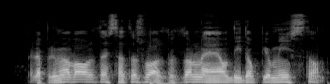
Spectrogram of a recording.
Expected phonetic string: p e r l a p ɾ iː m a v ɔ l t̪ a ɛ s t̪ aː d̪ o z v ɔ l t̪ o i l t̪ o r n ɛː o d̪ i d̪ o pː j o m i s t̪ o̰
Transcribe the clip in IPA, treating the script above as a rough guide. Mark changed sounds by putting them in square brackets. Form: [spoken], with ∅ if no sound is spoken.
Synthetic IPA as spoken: p e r l a p ɾ iː m a v ɔ l t̪ a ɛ s t̪ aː [t̪] o z v ɔ l t̪ o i l t̪ o r n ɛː o d̪ i d̪ o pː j o m i s t̪ o̰

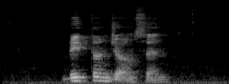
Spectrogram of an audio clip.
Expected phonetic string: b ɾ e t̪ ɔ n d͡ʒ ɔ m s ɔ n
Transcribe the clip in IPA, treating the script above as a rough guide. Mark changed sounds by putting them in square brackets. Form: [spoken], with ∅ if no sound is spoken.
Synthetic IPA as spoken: b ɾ [i] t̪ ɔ n d͡ʒ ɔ [n] s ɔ n

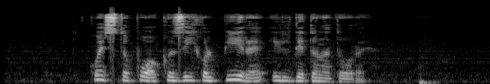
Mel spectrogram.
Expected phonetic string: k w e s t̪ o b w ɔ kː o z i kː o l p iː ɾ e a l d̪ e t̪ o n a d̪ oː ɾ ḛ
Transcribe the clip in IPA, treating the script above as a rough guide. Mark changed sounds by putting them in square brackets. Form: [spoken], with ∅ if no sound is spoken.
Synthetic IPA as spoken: k w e s t̪ o [p] w ɔ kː o z i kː o l p iː ɾ e [i] l d̪ e t̪ o n a [t̪] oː ɾ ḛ

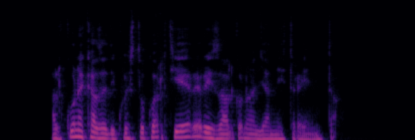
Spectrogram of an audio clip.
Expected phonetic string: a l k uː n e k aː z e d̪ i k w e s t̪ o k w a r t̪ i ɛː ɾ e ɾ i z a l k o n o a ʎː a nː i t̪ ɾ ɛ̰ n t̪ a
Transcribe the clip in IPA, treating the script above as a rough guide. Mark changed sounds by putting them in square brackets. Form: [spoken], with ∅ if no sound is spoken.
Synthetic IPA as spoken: a l k uː n e k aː z e d̪ i k w e s t̪ o k w a r t̪ [j] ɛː ɾ e ɾ i z a l [ɡ] o n o a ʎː a nː i t̪ ɾ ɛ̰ n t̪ a

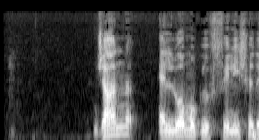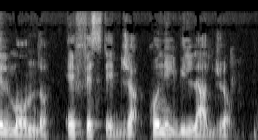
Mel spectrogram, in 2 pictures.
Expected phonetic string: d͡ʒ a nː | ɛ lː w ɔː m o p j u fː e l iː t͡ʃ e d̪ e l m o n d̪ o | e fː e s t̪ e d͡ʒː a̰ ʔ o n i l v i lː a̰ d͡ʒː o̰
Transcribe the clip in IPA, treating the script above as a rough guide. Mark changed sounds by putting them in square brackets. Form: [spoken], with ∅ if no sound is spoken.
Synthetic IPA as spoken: d͡ʒ a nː | ɛ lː w ɔː m o p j u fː e l iː t͡ʃ e d̪ e l m o n d̪ o | e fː e s t̪ e d͡ʒː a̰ [k] o n i l v i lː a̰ d͡ʒː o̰

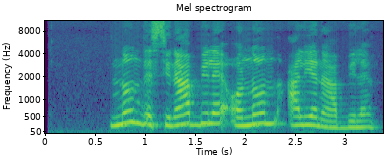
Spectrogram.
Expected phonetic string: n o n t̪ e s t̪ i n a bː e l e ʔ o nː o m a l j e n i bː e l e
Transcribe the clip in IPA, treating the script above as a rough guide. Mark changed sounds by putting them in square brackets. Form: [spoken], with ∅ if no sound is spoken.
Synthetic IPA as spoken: n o n [d̪] e s t̪ i n a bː [i] l e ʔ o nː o [n] a l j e n [a] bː [i] l e

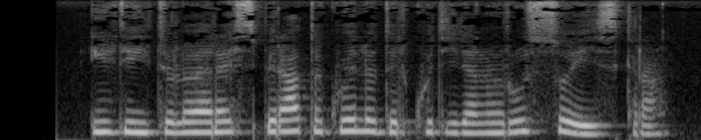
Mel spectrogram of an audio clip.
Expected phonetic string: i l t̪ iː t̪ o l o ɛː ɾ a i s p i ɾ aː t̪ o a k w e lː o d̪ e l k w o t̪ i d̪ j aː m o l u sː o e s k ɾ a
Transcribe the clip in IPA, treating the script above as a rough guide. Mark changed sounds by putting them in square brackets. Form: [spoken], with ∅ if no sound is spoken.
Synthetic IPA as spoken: i l t̪ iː t̪ o l o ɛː ɾ a i s p i ɾ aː t̪ o a k w e lː o d̪ e l k w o t̪ i d̪ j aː [n] o [ɾ] u sː o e s k ɾ a

